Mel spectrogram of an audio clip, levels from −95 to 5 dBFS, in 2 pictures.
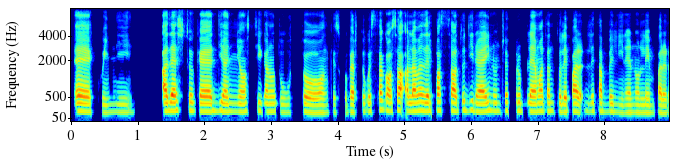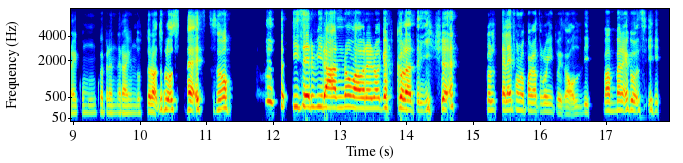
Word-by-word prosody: E 170 -2 -2
quindi 160 0 -17 0.4
adesso 185 +1 -1
che 175 -2 -1
diagnosticano 175 0 -8
tutto 160 +1 -12
ho 155 -2 -3
anche 155 +1 -10
scoperto 160 +1 -9
questa 175 +4 -7
cosa. 190 0 -1
Alla 180 0 -1
me 190 +1 -3
del 180 0 -3
passato 195 -1 -4
direi: 180 -3 -3
"Non 180 -1 -14
c'è 190 - -10
problema, 180 -1 -5
tanto 180 -1 -10
le 165 -1 -4
pa 170 0 -1
le 180 0 -16
tabelline 165 -3 -9
non 155 0 -12
le 155 - -10
imparerai 150 -1 -8
comunque, 155 +1 -13
prenderai 150 -1 -7
un 150 - -18
dottorato 160 +8 +1
lo 215 - +6
stesso. 215 +2 +2 0.8
Ti 275 - 0
serviranno, 275 -1 +7
ma 255 -2 +8
avrai 245 0 +5
una 245 0 +2
calcolatrice 230 +2 +3 0.3
col 205 0 -5
telefono 205 0 +1
pagato 180 -2 -3
con 175 - -3
i 170 - -12
tuoi - - -8
soldi." 140 +7 -7 0.2
Va 195 0 +2
bene 205 +1 0
così. 210 -2 -5
180 Hz, 165 wpm, -20 LUFS, 165-205 Hz, 0.8 s, ma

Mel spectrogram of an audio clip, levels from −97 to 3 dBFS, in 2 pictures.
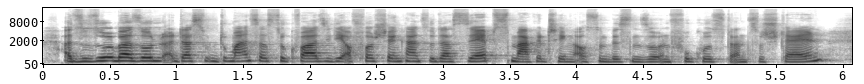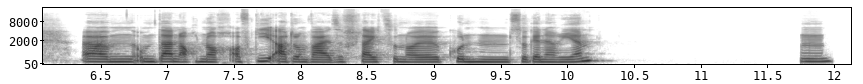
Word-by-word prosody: Also 200 0 0
so 235 +3 +7
über 245 -1 +9
so 235 0 +7
'n 230 -1 +2
dass 215 +1 +1
du 215 +1 -5
meinst, 220 +4 +2
dass 215 -1 -3
du 220 -1 -3
quasi 205 -1 +5
dir 210 - +1
auch - - -7
vorstellen 215 -1 -2
kannst, 210 -1 0
so 200 - -4
das 195 -1 -2
Selbstmarketing 200 -3 +2
auch 190 - -4
so 195 - -8
'n - - -4
bisschen 180 0 -6
so 175 +1 -3
in 175 - -6
Fokus 180 0 -7
dann 170 - -5
zu 180 - -11
stellen, 175 - 0 0.5
ähm, 185 -1 -1
und 190 0 -5
dann 185 0 +4
auch 180 - -2
noch 170 -2 -3
auf - - -6
die 210 -1 -2
Art 180 0 +1
und 170 -1 -4
Weise 160 +1 0
vielleicht 165 0 -3
so 185 - -9
neue 165 0 -3
Kunden 170 -1 -4
zu 175 +1 -7
generieren? 175 +8 -3 1.5
Mhm. 195 +1 -4
190 Hz, 225 wpm, -23 LUFS, 175-210 Hz, 1.5 s, über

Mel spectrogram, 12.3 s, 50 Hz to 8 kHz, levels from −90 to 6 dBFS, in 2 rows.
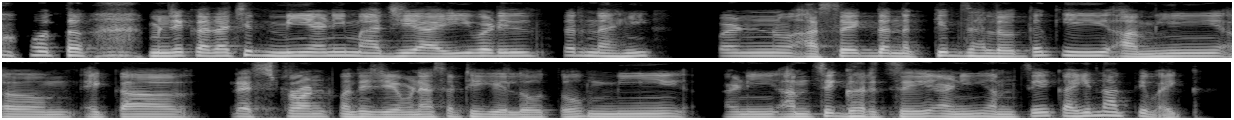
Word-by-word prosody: होतं. 200 -2 +2 0.3
म्हणजे 170 +2 +5
कदाचित 175 +4 +2
मी 185 +1 +6
आणि 185 +1 +3
माझे 160 -2 +2
आई-वडील 165 +3 +2 0.2
तर 190 - -3
नाही. 165 0 +1 0.4
पण 170 0 -2
असं 140 +2 +1
एकदा 165 +1 +1
नक्कीच 155 +5 -1
झालं 155 -2 +1
होतं, 150 +7 -2
की 185 -2 +2
आम्ही 155 +4 +1
अ, 135 - -2 0.4
एका 130 +1 -1 0.5
रेस्टॉरंट 140 +1 0
मध्ये 135 0 +1
जेवण्यासाठी 125 +2 0
गेलो 120 -2 -1
होतो. 120 +3 -4
मी 140 +1 +1 0.2
आणि 130 0 -1
आमचे 135 +4 +2
घरचे 140 -1 +1
आणि 140 0 0
आमचे 130 +6 -1
काही 160 +1 +1
नातेवाईक 160 - -3
150 Hz, 155 wpm, -22 LUFS, 135-170 Hz, 0.5 s, मी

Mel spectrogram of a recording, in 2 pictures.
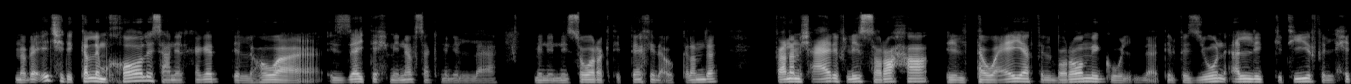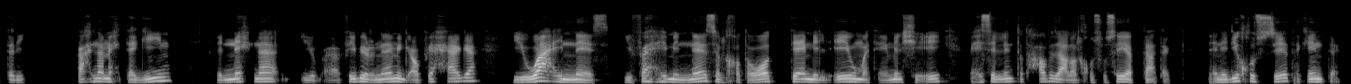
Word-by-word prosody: ما 105 - -2
بقتش 185 - +1
تتكلّم 140 +3 +4
خالص 165 +6 +3
عن 100 0 -4
الحاجات 115 +4 -4
اللي 95 -1 -8
هو، 110 +2 +2 0.5
إزاي 115 +6 +1
تحمي 115 -4 -8
نفْسك 105 -2 -6
من 90 -1 -13
ال 85 0 -14 0.4
من 100 -1 -6
إن 95 0 -7
صوَرك 110 +1 +1
تتاخد 115 0 -7
أو - - -8
الكلام 105 +3 -4
ده، 125 +2 -1 0.6
فأنا 120 +4 +6
مش 130 -3 +2
عارف 130 0 +4
ليه 130 - +2
الصراحة 135 +2 +4 0.2
التوعية 105 +6 +2
في 130 - -11
البرامج 120 +5 +1
والتلفزيون 100 +6 -4
قَلِّت 130 -1 +2
كتير 140 +2 0
في 120 - -10
الحتّة 100 +6 -7
دي، 95 - -10 0.5
فإحنا 140 +1 +1
محتاجين 135 - 0 0.5
إن 110 +4 +3
إحنا 135 +1 0 0.2
يبقى 100 0 -10
في 130 +5 -1
برنامج 130 +1 +2
أو 100 - 0
في 130 - -5
حاجة، 150 +5 0 0.3
يوعّي 130 +6 +5
الناس 110 -4 +1
يفهّم 125 +4 -2
الناس 125 +6 +1
الخطوات 110 +4 0
تعمل 120 -5 +2
إيه 130 +3 +4
وما 120 -5 +2
تعملش 120 +5 -3
إيه، 135 +3 -3 0.3
بحيث 120 +6 -2
إن 125 -2 0
أنت 135 -2 -3
تحافظ 135 +1 -3
على 100 -1 +2
الخصوصية 105 +5 -1
بتاعتك، 100 - -6 0.4
لإن 110 +2 -1
دي 145 - +2
خصوصيتك 135 -2 -2
أنت، 130 -1 0
120 Hz, 145 wpm, -24 LUFS, 105-135 Hz, 0.6 s, فأنا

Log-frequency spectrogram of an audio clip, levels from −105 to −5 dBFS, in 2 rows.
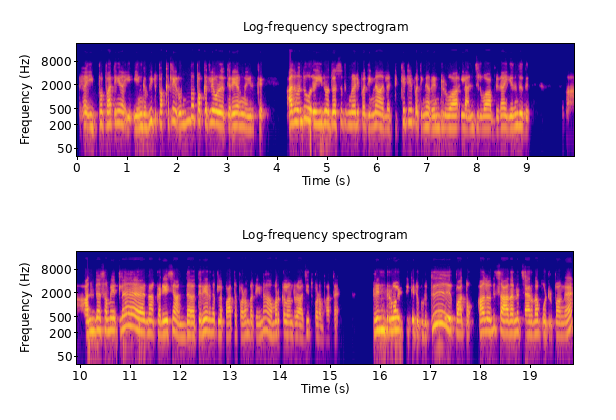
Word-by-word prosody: அ - - +1 0.2
இப்ப 215 +4 -5
பாத்தீங்கன்னா, 210 0 0
எ - - -6 0.2
எங்க 185 0 +1
வீட்டு 245 0 -2
பக்கத்துலயே, 220 +2 -2
ரொம்ப 230 +8 -4
பக்கத்திலேயே 230 -1 +1
1 205 - +7
திரையரங்கம் 185 -2 +1
இருக்கு. 375 - -6 0.6
அது 215 - +8
வந்து 240 +4 -2
ஒரு 215 -3 +5
20 215 -1 +1
வருஷத்துக்கு 210 -1 -2
முன்னாடி 205 0 0
பாத்தீங்கன்னா, 190 +1 -2
அதுல 165 -1 -6
டிக்கெட்டே 235 0 -7
பாத்தீங்கன்னா 185 +1 -4
ரூ.2 170 -1 -1
இல்ல 170 -2 -1
ரூ.5 165 0 -3
அப்படிதான் 165 +2 -5
இருந்தது. 185 +3 -1 1.0
அ - - -14
அந்த 220 +3 +1
சமயத்துல 230 +2 0 0.5
நான் 200 0 0
கடைசியா, 200 +4 +4
அந்த 160 +3 -4 0.2
திரையரங்கத்துல 200 -2 +1
பாத்த 175 +1 -2
படம் 180 +2 -4
பாத்தீங்கன்னா, 180 +6 -7
அமர்களம்ன்ற 180 -2 -4
அஜித் 200 +5 -11
படம் 155 -4 -8
பாத்தேன். 145 - -11 0.7
ரூ.2 235 0 +5 0.2
டிக்கெட்டு 405 -2 -2
குடுத்து 340 -5 -3 0.4
பாத்தோம். 195 - -2 0.2
அதுல 215 +1 +4
வந்து 245 +3 -8
சாதாரண 195 +1 +5
சேர் 185 0 +2
தான் 195 - -5
போட்டிருப்பாங்க. 180 -2 -5
195 Hz, 155 wpm, -23 LUFS, 180-220 Hz, 1.0 s, அது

